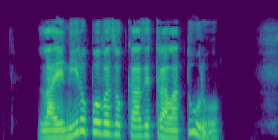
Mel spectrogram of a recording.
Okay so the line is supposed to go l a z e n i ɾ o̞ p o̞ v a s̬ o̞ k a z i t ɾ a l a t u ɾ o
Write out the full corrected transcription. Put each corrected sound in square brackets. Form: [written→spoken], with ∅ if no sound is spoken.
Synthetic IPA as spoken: l a [z→∅] e n i ɾ o̞ p o̞ v a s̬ o̞ k a z i t ɾ a l a t u ɾ o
